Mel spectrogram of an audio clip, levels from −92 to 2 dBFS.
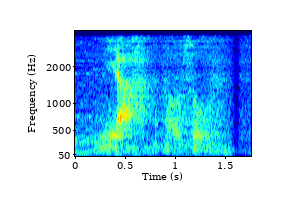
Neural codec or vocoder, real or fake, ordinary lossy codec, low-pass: codec, 16 kHz, 0.4 kbps, LongCat-Audio-Codec; fake; none; 3.6 kHz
